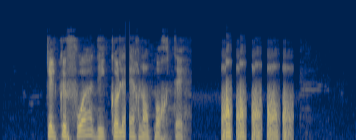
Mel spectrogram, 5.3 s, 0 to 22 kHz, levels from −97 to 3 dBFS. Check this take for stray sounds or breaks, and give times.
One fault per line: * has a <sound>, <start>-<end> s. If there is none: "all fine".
* has a dropout, 1.9-1.9 s
* has a laugh, 3.3-4.4 s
